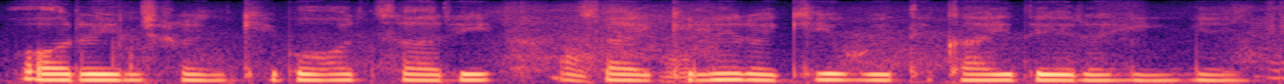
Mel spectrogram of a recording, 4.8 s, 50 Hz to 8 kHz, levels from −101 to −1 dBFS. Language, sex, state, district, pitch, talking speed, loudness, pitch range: Hindi, female, Madhya Pradesh, Bhopal, 200 Hz, 150 wpm, -18 LUFS, 195-205 Hz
